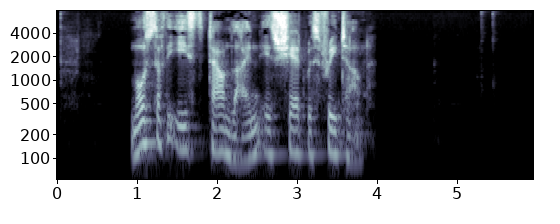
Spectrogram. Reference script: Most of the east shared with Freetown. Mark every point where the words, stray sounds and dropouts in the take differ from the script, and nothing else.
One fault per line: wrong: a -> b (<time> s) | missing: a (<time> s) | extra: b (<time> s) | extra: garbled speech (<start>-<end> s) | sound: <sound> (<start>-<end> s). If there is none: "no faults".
extra: town line is (1.9 s)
